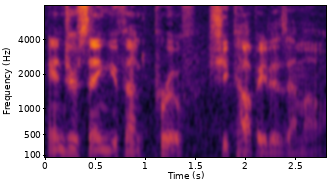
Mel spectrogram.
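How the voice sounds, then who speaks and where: Man acting as shrewd police investigator, deep voice, determined, audio drama, noisy ambient background. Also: moderate pace, lightly acted. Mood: focused.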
